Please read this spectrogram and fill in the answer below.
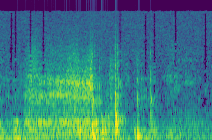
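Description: Cardboard packaging of a trading-card Elite Trainer Box being handled and slid out: a soft rustle in the first second, then a few light clicks and taps.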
